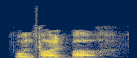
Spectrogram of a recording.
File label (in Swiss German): "unhaltbar", alsace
